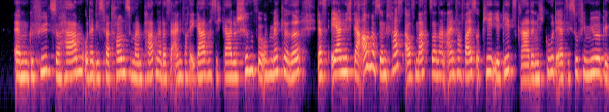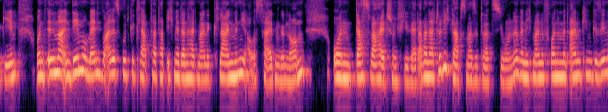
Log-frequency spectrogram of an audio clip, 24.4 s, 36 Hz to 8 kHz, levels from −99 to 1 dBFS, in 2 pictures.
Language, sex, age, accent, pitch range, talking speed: German, female, 20-39, German, 205-250 Hz, 215 wpm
